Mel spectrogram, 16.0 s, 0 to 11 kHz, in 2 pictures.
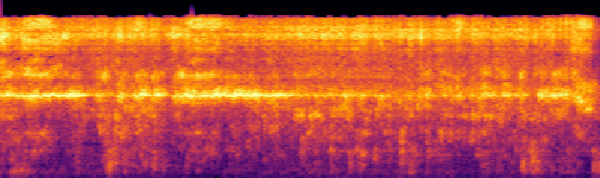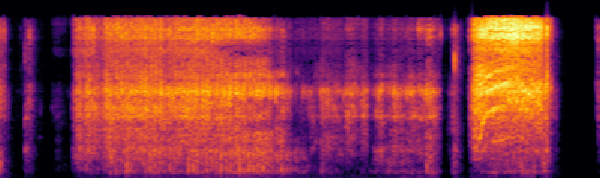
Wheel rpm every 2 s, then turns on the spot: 230, 230, 230, 210, 20, 20, 20, 50.
8-16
